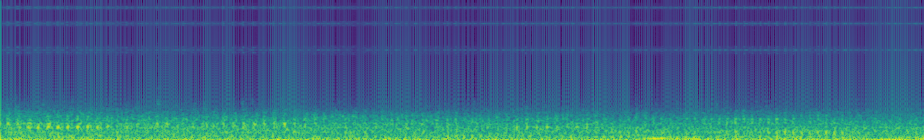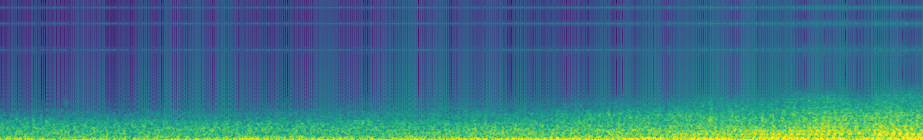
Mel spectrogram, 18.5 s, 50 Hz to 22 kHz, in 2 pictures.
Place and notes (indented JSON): {
  "title": "Silverstone Circuit, Towcester, UK - 250cc mbikes slowed down ...",
  "date": "2017-08-25 13:45:00",
  "description": "British Motorcycle Grand Prix ... recorder has the options to scrub the speed of the track ... these are 250cc singles at 1/8x ...",
  "latitude": "52.07",
  "longitude": "-1.01",
  "altitude": "158",
  "timezone": "Europe/London"
}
